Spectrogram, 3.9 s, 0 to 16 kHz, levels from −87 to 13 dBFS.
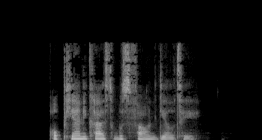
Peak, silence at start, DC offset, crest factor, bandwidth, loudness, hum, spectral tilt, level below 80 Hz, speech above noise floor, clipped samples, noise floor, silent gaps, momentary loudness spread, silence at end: -4 dBFS; 0.75 s; under 0.1%; 20 dB; 11.5 kHz; -22 LUFS; none; -4 dB/octave; -66 dBFS; 67 dB; under 0.1%; -89 dBFS; none; 11 LU; 1.05 s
